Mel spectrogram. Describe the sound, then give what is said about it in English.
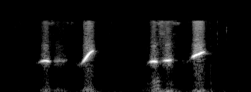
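A person whistles an imitation of a bobwhite quail call, twice in a row: two short notes followed by a sharp rising note, clear with nothing else around it. “Bird that whistles. Yes. Bob Sounds like.”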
